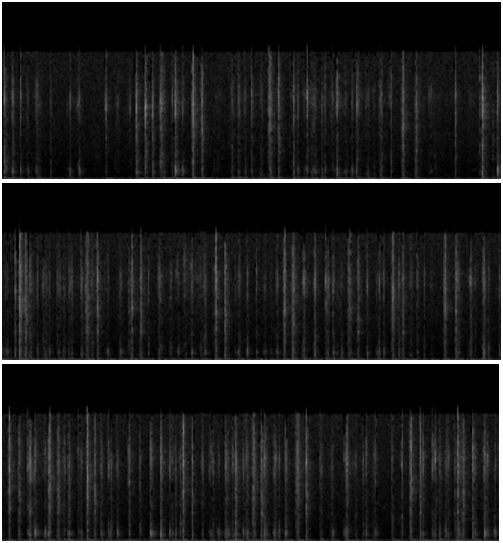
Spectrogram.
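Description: Fingertips from both hands type continuously on the plastic chiclet keys of a black laptop keyboard. The result is a dense, steady stream of quick, dry clicks and soft thumps with very short decay, dipping only briefly in loudness near the middle.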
